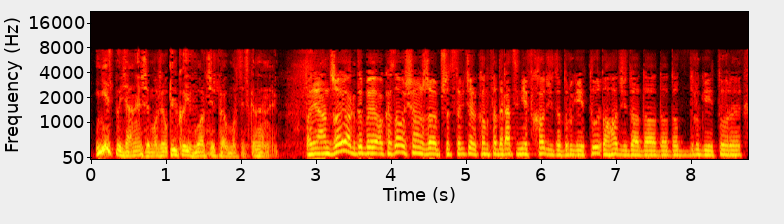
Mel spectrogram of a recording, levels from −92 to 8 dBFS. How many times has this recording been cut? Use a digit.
4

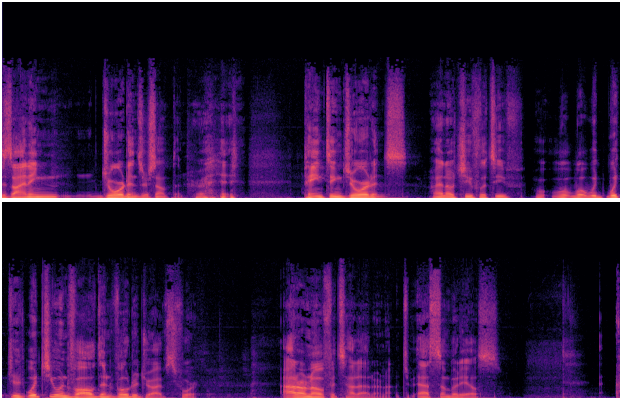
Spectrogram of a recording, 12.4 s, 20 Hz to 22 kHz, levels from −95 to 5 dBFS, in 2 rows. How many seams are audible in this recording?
2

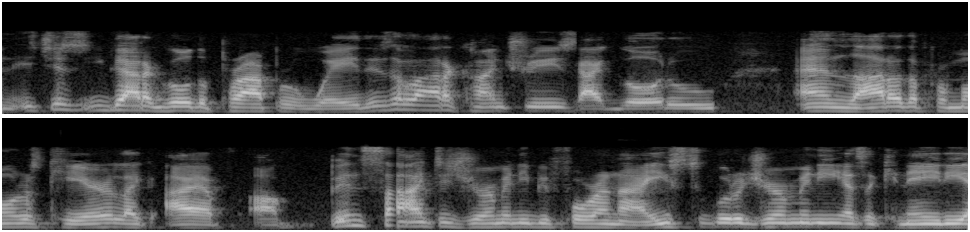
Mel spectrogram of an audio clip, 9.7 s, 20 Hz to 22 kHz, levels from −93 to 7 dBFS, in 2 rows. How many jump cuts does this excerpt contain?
2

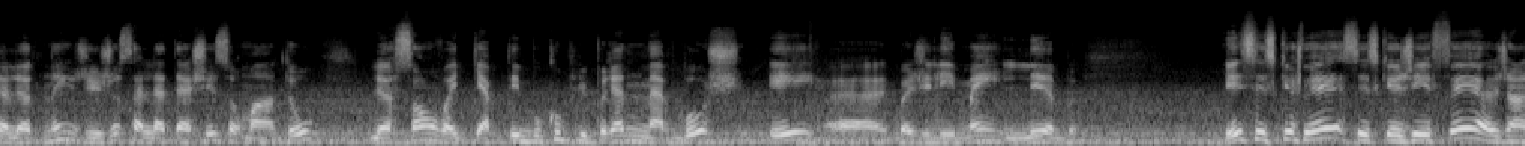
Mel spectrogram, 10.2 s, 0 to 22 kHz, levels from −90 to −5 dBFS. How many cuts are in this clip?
3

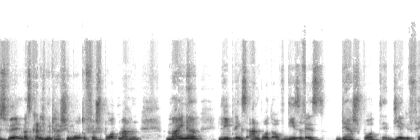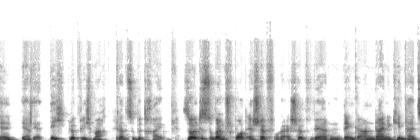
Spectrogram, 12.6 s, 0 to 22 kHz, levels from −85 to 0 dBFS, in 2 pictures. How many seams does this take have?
4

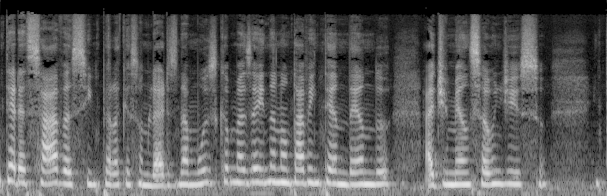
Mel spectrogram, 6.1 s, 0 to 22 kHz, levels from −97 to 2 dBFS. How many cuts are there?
1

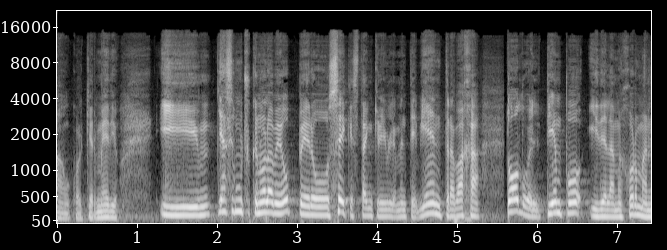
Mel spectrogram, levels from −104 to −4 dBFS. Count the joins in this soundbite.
1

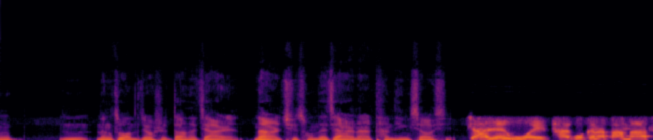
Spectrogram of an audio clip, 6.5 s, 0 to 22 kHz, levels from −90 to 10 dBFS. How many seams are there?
3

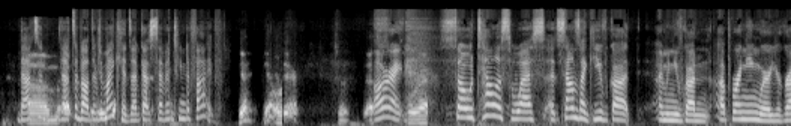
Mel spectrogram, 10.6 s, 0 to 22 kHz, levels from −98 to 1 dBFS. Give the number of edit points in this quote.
3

